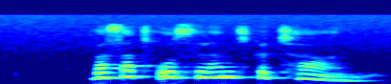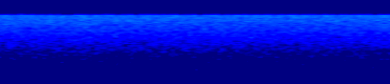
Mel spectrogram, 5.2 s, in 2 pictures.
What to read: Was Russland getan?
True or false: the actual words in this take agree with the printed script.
false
